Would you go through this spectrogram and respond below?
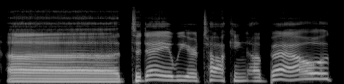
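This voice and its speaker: A man co-hosting a podcast in casual banter about video games, blunt, teasing and quick to swear. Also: fairly high pitch, animated, fairly bright tone, clean tone, no echo, clean studio sound. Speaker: podcast co-host.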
